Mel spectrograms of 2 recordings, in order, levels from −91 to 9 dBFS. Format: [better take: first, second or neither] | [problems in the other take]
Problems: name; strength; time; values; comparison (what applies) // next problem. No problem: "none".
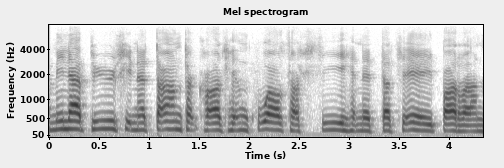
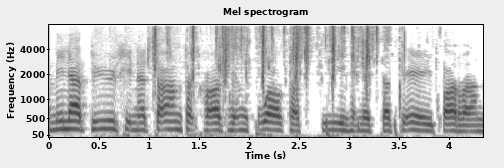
first | noise reduction (classical method spectral subtraction)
